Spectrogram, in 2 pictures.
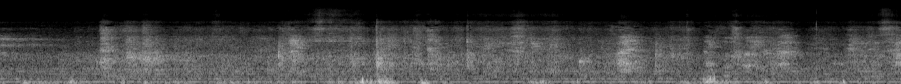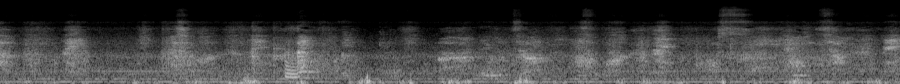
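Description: A young man groans and pleads in distress, close by.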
